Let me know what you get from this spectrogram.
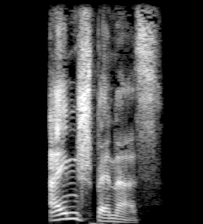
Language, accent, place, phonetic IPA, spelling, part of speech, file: German, Germany, Berlin, [ˈaɪ̯nˌʃpɛnɐs], Einspänners, noun, De-Einspänners.ogg
- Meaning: genitive singular of Einspänner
